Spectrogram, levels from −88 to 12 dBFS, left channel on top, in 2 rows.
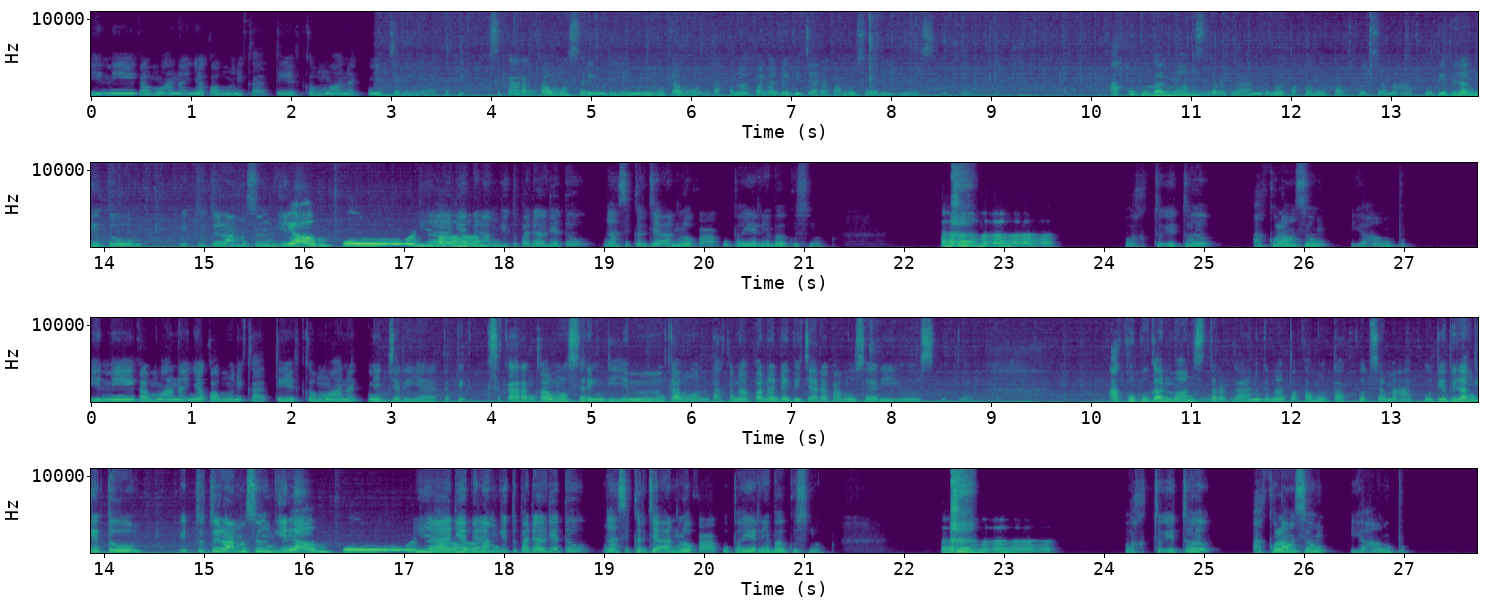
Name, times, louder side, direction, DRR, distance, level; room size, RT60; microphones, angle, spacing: voice 1, 0.0-8.4 8.7-9.5 10.2-14.4 14.8-16.1 17.1-21.2 22.5-22.7 24.2-25.1 25.5-27.0, right 5 dB, 50° right, 0.4 m, -29 dB
sound 1, 2.8-18.4, equal, 70° left, 1.1 m, -43 dB
voice 2, 10.5-11.5 15.8-17.8 22.4-23.5, left 3 dB, 35° left, 0.5 m, -21 dB
4.7 x 2.2 x 2.5 m
head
